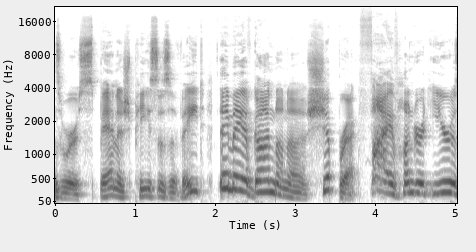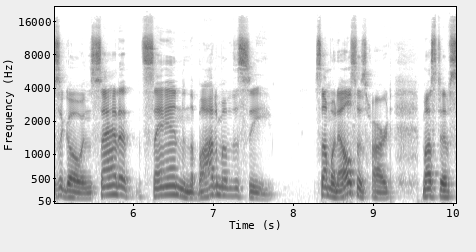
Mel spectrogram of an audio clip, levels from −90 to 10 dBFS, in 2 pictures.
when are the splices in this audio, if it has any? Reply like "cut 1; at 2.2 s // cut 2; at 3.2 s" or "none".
cut 1; at 2.0 s // cut 2; at 2.7 s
